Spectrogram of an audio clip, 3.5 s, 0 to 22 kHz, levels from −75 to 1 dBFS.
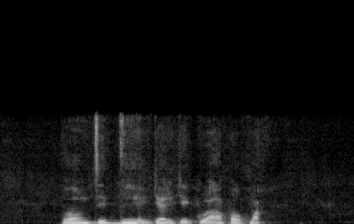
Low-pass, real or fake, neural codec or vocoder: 10.8 kHz; fake; codec, 24 kHz, 1 kbps, SNAC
